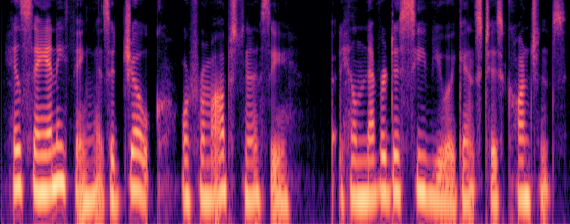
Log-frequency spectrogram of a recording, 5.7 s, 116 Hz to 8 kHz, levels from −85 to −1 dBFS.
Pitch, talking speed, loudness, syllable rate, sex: 200 Hz, 180 wpm, -18 LUFS, 5.4 syllables/s, female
